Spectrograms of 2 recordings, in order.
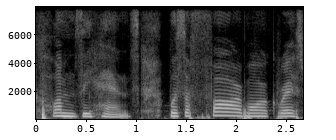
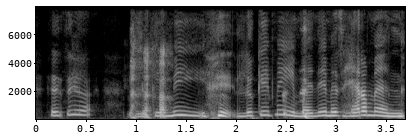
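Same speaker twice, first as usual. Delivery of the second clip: put-on Parisian French accent; 3 semitones higher than usual. Asked by the group for an example, showing off a Parisian French accent. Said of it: "Can we get an example of a Parisian accent?".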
